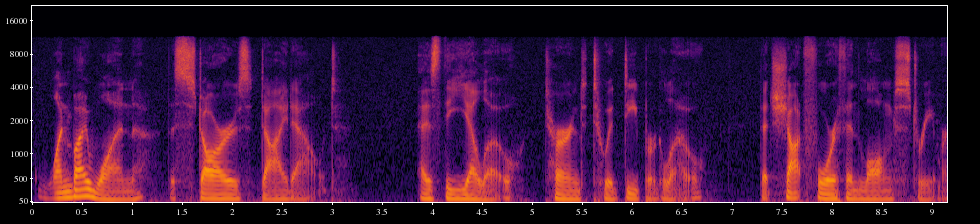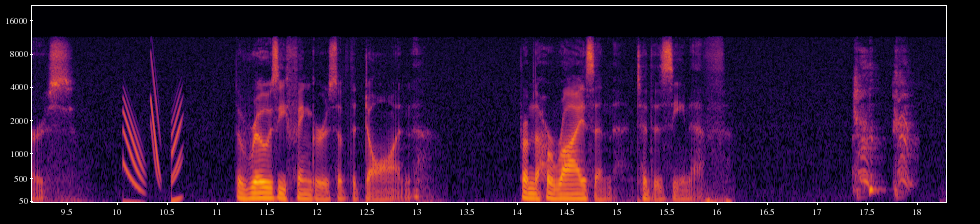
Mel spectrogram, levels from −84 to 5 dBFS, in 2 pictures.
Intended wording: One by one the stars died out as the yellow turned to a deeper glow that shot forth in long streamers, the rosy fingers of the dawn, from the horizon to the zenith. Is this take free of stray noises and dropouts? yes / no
no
